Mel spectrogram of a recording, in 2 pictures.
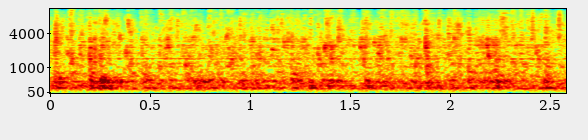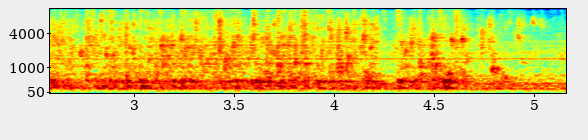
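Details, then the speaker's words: Rinnai tankless water heater after DIY service for loud blower and exhaust error code, reassembled and running with water on; smooth airy rush without straining motor whine, blower now quiet. "so as you can hear it's almost more of airf flow rather than motor kind of trying to power up"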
